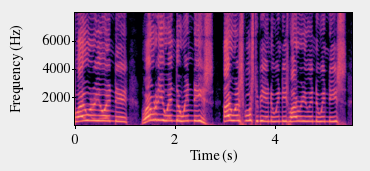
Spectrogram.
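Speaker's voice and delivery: loud, high rant in a put-on Middle Eastern accent; mock raging. Minivan driver raging at the truck's riders, mock outrage. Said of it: "starts raging at us".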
